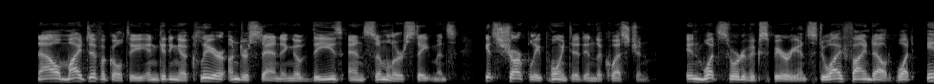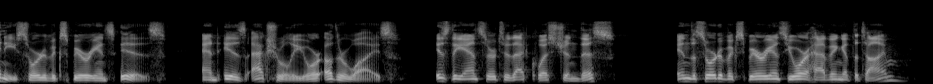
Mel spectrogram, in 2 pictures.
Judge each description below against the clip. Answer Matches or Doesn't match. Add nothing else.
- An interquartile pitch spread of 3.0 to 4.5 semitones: Matches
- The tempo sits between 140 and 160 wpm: Doesn't match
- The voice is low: Matches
